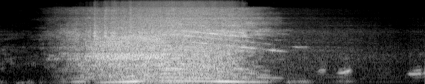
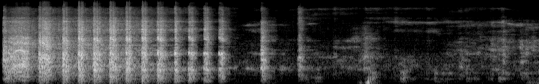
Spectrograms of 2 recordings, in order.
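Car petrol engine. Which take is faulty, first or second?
second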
